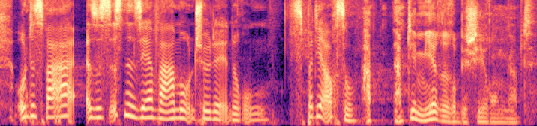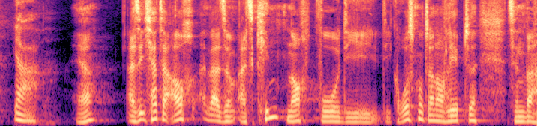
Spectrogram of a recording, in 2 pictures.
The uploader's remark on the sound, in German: Die beiden haben nämlich zum ersten Mal eine Episode aufgenommen, in der sie sich gegenüber saßen. Haben sie die Folge auch gleich in einem Kirchenschiff aufgenommen. Deswegen der Hall.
